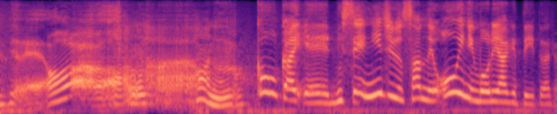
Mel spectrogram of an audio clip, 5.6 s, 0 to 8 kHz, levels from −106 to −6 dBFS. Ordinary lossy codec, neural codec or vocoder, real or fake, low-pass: none; codec, 16 kHz, 1 kbps, X-Codec, HuBERT features, trained on LibriSpeech; fake; none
